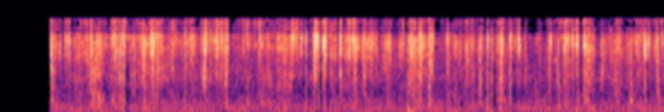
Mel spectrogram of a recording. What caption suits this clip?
Realistic Fire Sound
Highly realistic crackling sound as made by a fire; actually made by the crushing of some spines from a grass-tree.
blaze, burn, burning, combustion, crackle, crackling, fire, fireplace, flame, flames, flammable, heat, hot, logs, sparks, stove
